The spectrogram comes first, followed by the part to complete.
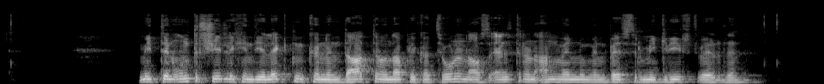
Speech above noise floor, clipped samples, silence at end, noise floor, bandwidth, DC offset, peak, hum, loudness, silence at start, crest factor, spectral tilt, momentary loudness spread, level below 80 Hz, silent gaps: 62 dB; under 0.1%; 0.65 s; -81 dBFS; 11.5 kHz; under 0.1%; -2 dBFS; none; -19 LUFS; 1.4 s; 16 dB; -6.5 dB/octave; 6 LU; -54 dBFS; none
